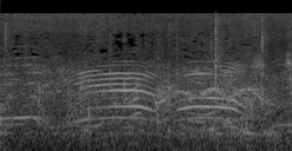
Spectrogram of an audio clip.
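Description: A person's voice in two short phrases, fainter than the talk around it, with no music audible.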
